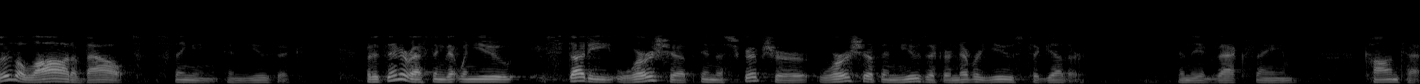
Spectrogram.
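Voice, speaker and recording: With an American accent, a man talks at a fairly slow pace in a fairly low pitch, using ordinary pitch variation and long, frequent pauses. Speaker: pastor. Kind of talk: sermon. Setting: church.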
